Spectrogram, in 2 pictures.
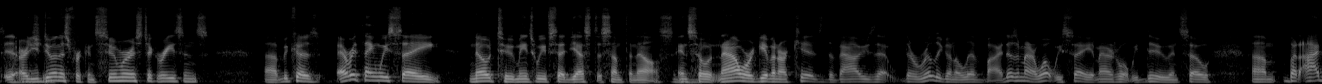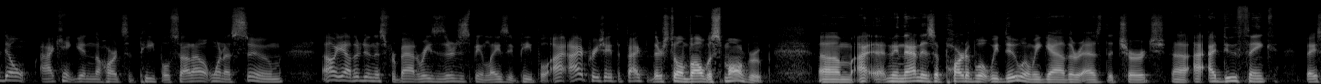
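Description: DC offset runs through the whole recording. The entire waveform sits displaced from zero by a constant amount, so every positive and negative swing is measured from the wrong baseline. You cannot hear it as a tone. It appears as steady energy at the very bottom of the spectrum and eats into headroom, so peaks on one side reach full scale sooner than they should.

Automatic gain rising follows from 8.44 s to 18.44 s, beginning after "giving our kids the". Just before this, at roughly 8 s, the talker moves away from the microphone and the input drops by about 10 dB. The gain control sees a quiet signal and slowly raises its gain by about 7 dB over the next ten seconds. Voice and room noise swell together, so the background grows along with the talker. The gain never fully makes up the loss. The rise has finished by "I I appreciate the".

Automatic gain falling occurs from 19.95 s to 25.98 s, after "the fact that they're". 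Around 19.5 s the talker moves again, while the gain is still high from the previous boost. The control then pulls its gain down by about 5 dB over roughly six seconds, and the voice and room noise sink together.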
